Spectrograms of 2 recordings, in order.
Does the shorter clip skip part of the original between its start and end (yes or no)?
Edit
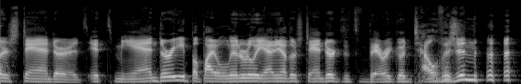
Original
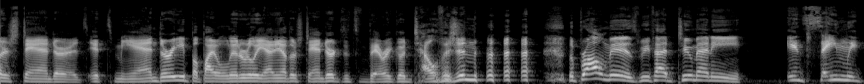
no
